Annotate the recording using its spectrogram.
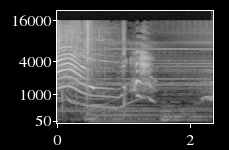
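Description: A high yowling cry, cat-like, that slides up and then falls away over about a second, followed by a shorter second cry, over background music.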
